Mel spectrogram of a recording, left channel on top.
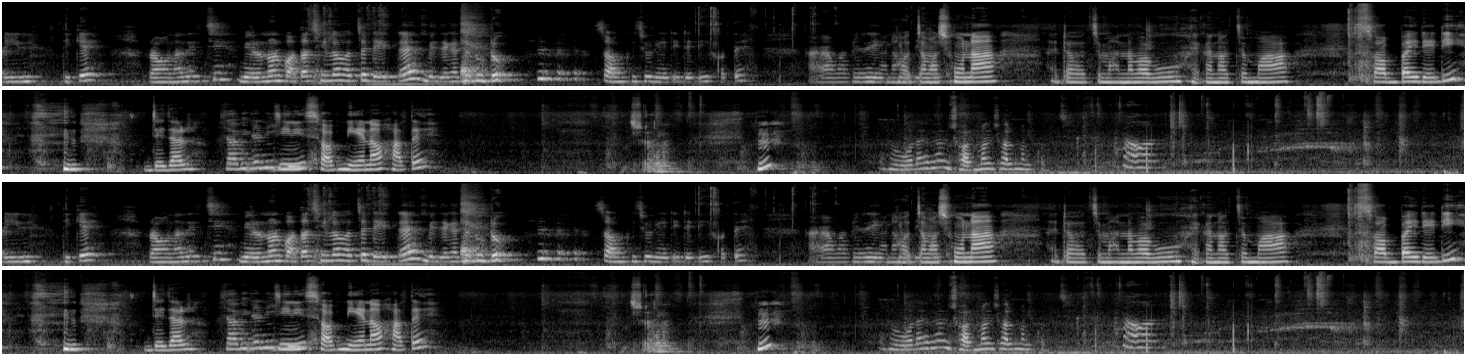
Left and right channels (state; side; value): noise; right; rumble, 26 dB below the sound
